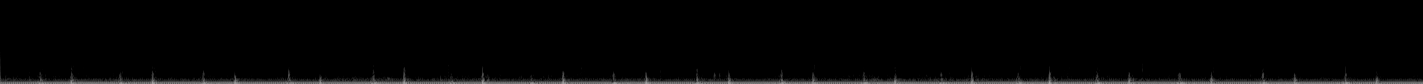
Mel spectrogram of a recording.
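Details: Heart sounds recorded on a timer during a nap, lying on the back rather than the usual face-down position; soft regular heartbeats at about 72 a minute over a steady low hum, a normal resting rhythm.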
